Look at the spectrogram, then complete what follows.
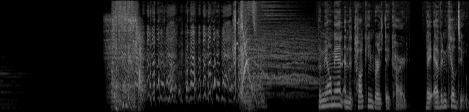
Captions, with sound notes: (children laughing) (children cheering) The Mailman and the Talking Birthday Card by Evan Kildau.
